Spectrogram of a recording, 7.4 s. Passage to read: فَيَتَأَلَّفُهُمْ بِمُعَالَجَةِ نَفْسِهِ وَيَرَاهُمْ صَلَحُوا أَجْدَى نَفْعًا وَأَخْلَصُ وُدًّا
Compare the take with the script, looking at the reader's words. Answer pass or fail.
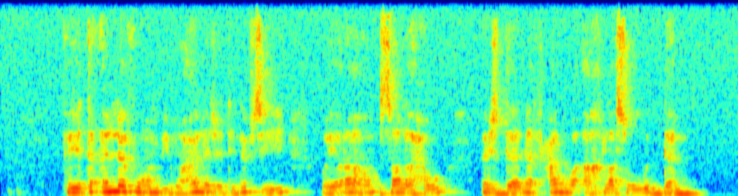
pass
